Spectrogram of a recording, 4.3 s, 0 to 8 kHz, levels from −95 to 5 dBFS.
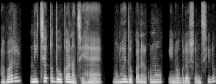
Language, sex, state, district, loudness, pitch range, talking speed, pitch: Bengali, female, West Bengal, Jhargram, -18 LUFS, 200-255 Hz, 195 wpm, 225 Hz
